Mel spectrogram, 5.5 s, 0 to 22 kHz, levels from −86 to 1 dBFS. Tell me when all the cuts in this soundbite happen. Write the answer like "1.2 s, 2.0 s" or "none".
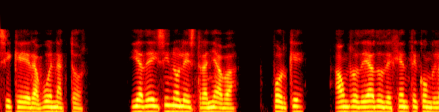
1.5 s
